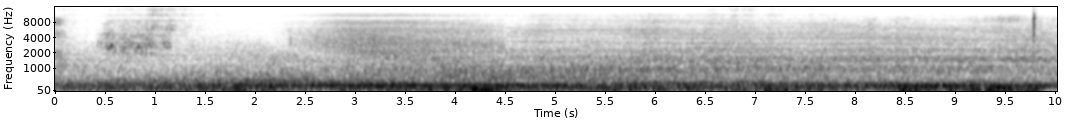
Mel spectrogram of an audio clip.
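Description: Motorboat running past at speed, a steady low engine hum, with wind on the microphone and a brief thump about four seconds in.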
